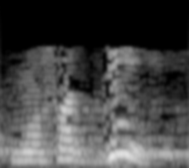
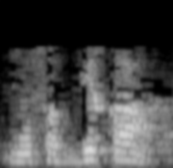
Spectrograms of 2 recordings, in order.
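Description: First: مصدي slow, the د turned heavy like ض; teacher demonstrating a common mistake; wrong pronunciation. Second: مصدقا very slow, with a light, thin د; teacher correcting the student; correct pronunciation. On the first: Retold or imitated. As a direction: imitate the student's heavy د in مصدي. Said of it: "هتطلع منك ضاد". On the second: Shown as a demonstration. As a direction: model مصدقا slowly, keeping the د light. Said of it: "شوف الدال بقى".

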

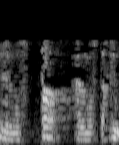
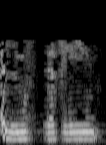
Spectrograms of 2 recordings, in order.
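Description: First: المسطى with a thick emphatic t; wrong heavy ta. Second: المستقيم with a light t; thin the m, s and t in المستقيم; correct light ta. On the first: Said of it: "أمال بتقول". (المسطى بطاء مفخمة) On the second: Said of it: "إذا هقول". (المستقيم بتاء مرققة) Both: Shown as a demonstration.

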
